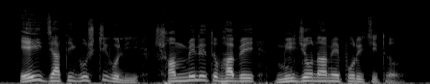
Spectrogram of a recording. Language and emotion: Bengali, neutral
